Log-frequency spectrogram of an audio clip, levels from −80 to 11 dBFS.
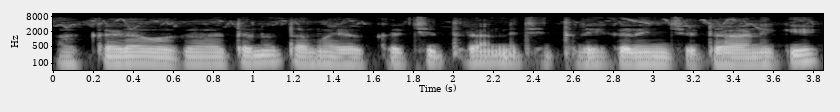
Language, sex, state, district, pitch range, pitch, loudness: Telugu, male, Andhra Pradesh, Sri Satya Sai, 95-100 Hz, 95 Hz, -17 LUFS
